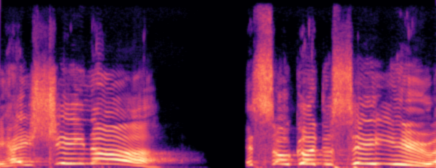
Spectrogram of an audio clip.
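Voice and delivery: high, drawn-out, delighted call; called-out greeting. Retold or imitated. Pastor greeting Sheena thirty yards down the lobby, calling out delightedly. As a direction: call out an effusive welcome across the distance.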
